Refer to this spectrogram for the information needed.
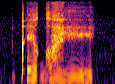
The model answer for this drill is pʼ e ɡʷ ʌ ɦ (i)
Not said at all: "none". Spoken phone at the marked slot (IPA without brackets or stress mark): i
